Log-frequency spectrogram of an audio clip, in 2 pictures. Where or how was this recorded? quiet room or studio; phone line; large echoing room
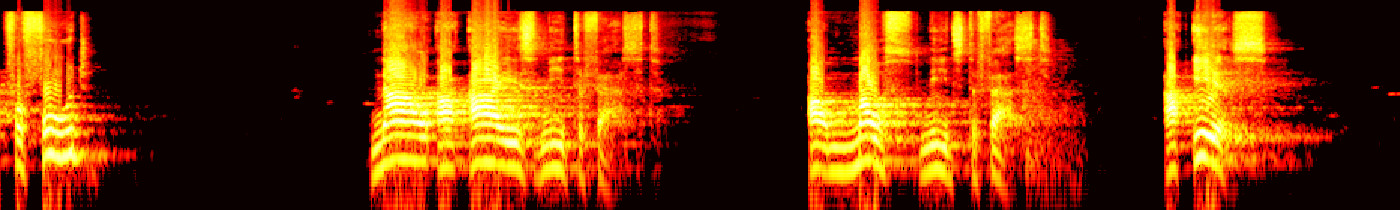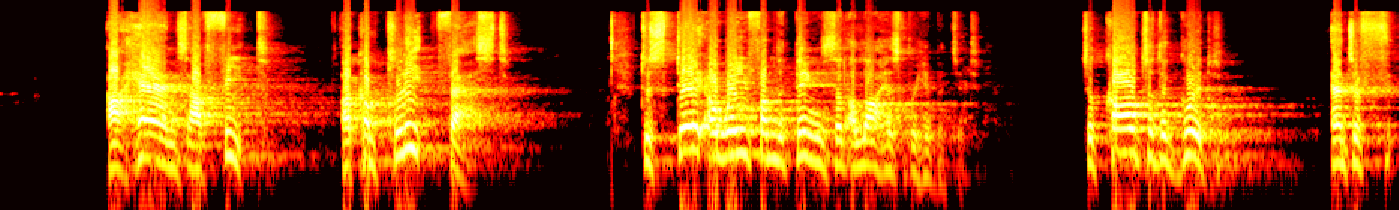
large echoing room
